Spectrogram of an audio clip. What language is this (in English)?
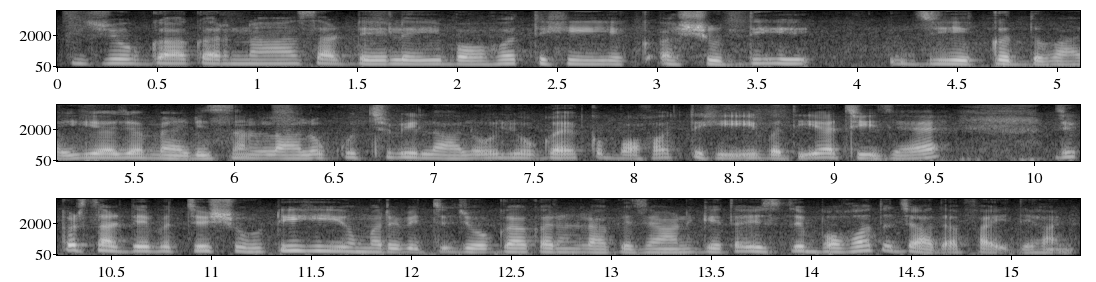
Punjabi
